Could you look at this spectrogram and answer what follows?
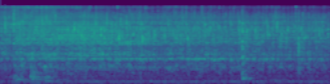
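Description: Wet ground spice paste of coriander, cumin and chillies frying in hot oil in a kadai on a low flame, a steady sizzling hiss with a couple of faint knocks.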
